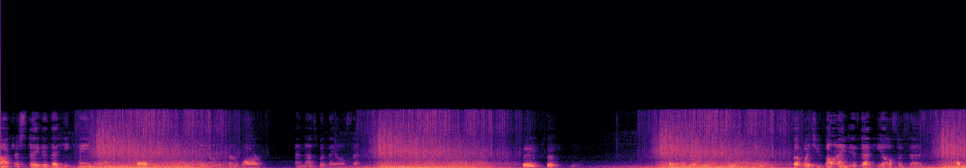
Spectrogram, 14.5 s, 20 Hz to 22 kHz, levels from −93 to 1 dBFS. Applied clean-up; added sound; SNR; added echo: none; Fire; -2 dB; reverberation time 0.3 s.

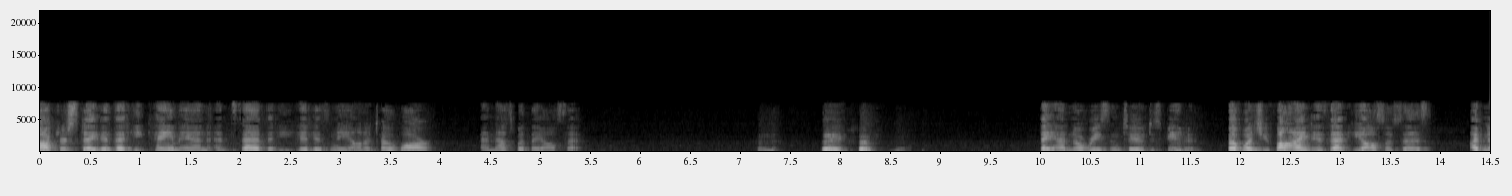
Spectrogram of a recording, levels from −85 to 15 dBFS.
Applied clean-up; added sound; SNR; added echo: none; none; none; none.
